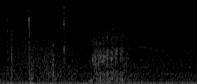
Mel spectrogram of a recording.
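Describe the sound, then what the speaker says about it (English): A horse in Red Dead Redemption 2 gives a brief, faint whinny close by, with a couple of light hoof clicks, over a steady low background hum. "But I do kind of like this horse."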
